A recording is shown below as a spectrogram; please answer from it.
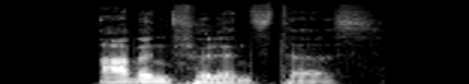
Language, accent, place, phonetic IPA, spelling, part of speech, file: German, Germany, Berlin, [ˈaːbn̩tˌfʏlənt͡stəs], abendfüllendstes, adjective, De-abendfüllendstes.ogg
- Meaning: strong/mixed nominative/accusative neuter singular superlative degree of abendfüllend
